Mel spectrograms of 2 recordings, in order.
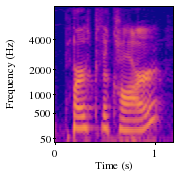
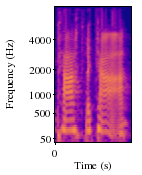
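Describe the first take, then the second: First: It is said in a general American accent. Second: It is said in a Boston accent, without the r.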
